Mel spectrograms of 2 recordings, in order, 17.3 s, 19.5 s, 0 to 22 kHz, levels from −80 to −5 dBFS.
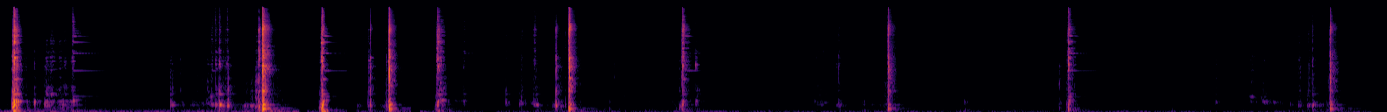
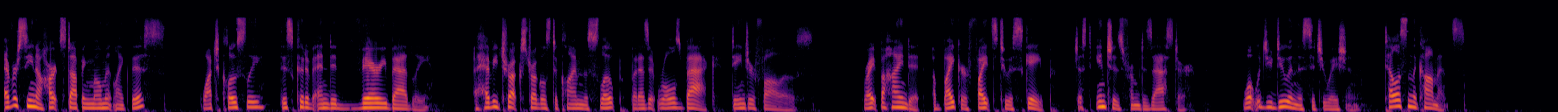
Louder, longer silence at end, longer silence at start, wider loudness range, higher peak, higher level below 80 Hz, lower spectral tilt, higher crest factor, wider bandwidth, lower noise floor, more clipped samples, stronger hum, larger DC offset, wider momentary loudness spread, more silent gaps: about the same, -32 LUFS vs -34 LUFS; second, 0.65 s vs 1.2 s; about the same, 0.15 s vs 0.05 s; first, 17 LU vs 4 LU; first, -4 dBFS vs -18 dBFS; first, -54 dBFS vs -64 dBFS; second, -2 dB/octave vs -5 dB/octave; first, 34 dB vs 16 dB; first, 16.5 kHz vs 12 kHz; second, -77 dBFS vs -88 dBFS; neither; neither; neither; first, 24 LU vs 14 LU; first, 3.75-3.82 s, 4.35-4.43 s, 5.14-5.23 s, 6.05-6.19 s vs none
